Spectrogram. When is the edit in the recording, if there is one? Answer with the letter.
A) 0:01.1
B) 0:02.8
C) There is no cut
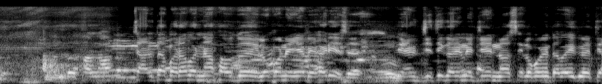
A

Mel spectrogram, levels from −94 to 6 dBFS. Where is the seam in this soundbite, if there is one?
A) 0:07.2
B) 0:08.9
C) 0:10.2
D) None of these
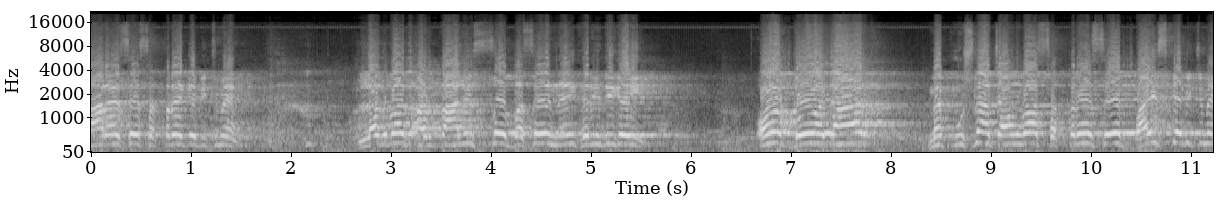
D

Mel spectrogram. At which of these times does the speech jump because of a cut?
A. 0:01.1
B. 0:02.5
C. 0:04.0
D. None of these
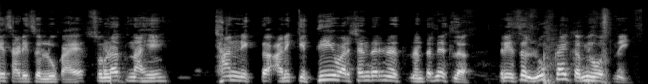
A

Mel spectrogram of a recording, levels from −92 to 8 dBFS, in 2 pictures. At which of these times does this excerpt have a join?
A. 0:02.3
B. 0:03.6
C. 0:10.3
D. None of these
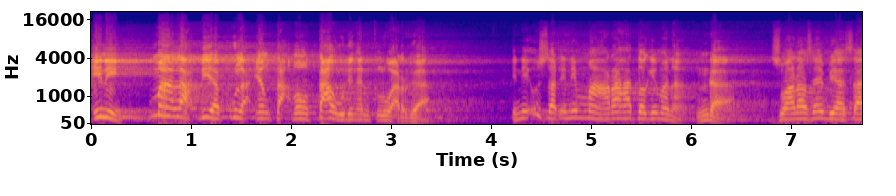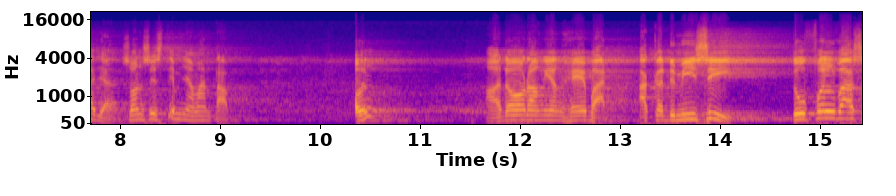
C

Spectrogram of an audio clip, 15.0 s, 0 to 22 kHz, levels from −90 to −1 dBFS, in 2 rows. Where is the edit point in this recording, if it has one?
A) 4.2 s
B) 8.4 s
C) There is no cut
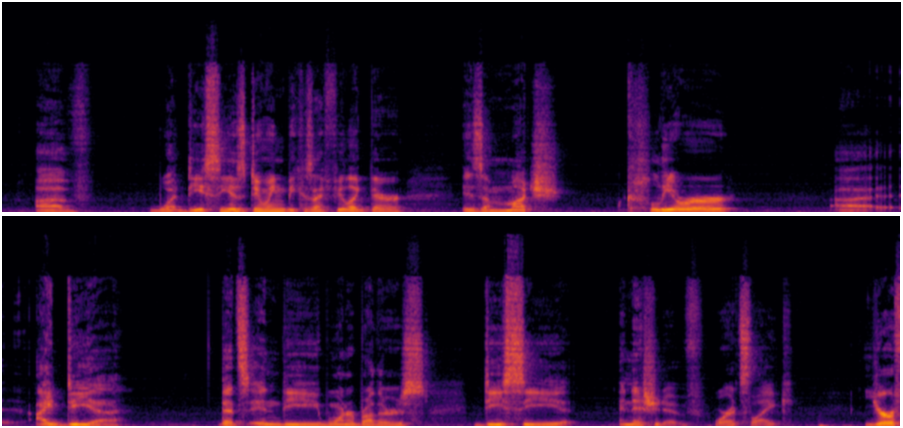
B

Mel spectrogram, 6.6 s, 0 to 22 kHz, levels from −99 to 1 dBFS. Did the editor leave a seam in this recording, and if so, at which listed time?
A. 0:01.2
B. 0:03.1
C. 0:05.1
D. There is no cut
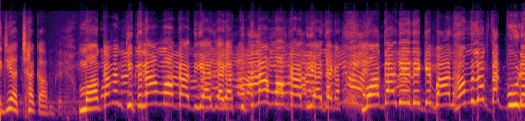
D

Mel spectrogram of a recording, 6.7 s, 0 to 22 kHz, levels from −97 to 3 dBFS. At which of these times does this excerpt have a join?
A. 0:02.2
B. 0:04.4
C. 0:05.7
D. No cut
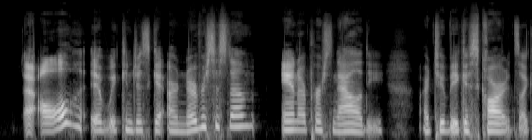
D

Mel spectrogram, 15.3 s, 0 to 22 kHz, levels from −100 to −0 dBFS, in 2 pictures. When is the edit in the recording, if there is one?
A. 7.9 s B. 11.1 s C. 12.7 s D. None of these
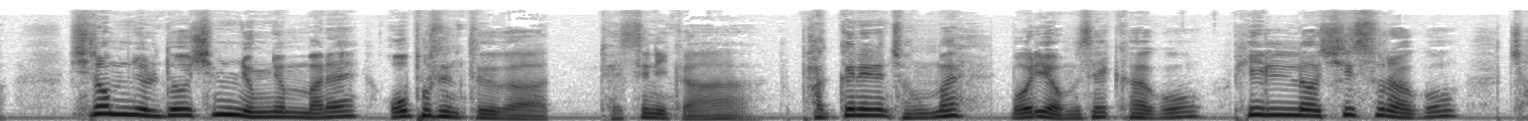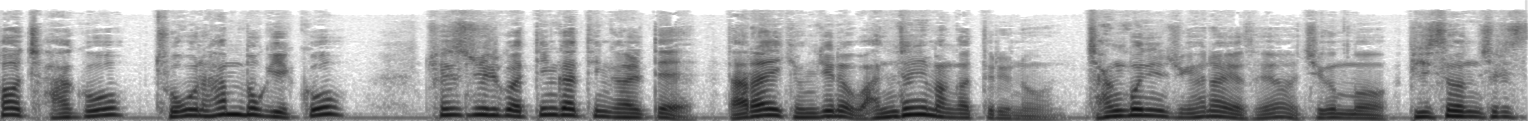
C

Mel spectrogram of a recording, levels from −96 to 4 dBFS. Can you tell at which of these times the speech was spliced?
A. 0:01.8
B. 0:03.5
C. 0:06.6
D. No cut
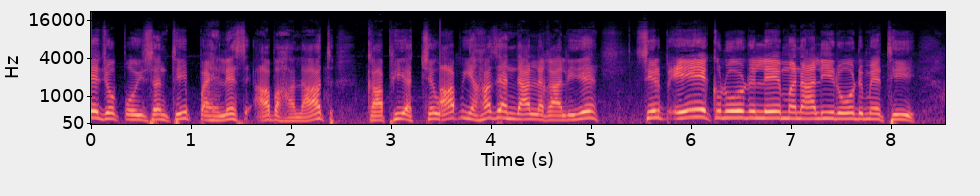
B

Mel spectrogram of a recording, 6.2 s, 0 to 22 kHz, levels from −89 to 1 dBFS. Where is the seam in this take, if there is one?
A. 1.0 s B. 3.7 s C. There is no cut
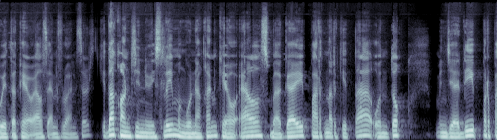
A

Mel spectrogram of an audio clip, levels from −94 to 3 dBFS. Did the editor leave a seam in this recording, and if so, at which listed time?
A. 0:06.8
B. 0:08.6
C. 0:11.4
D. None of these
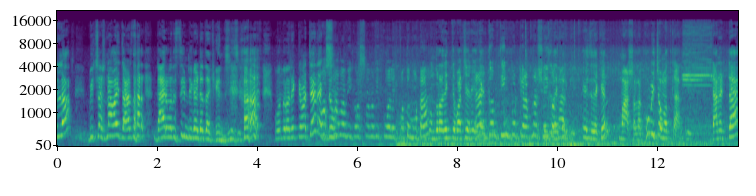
A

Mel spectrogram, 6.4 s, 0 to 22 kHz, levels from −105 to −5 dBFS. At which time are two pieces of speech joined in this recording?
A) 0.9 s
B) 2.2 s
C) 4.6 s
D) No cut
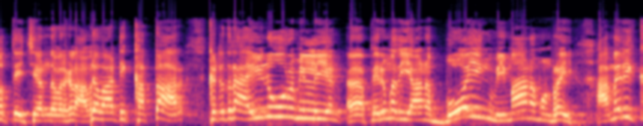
A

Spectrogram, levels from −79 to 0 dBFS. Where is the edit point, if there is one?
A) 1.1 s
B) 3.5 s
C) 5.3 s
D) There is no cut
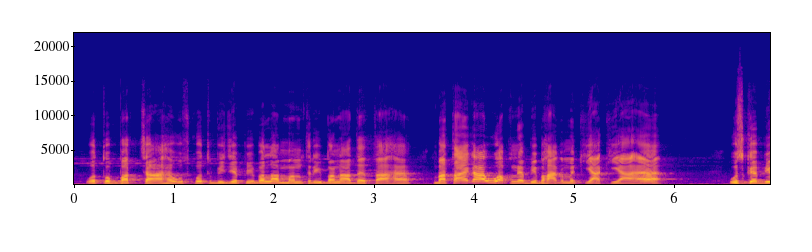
B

